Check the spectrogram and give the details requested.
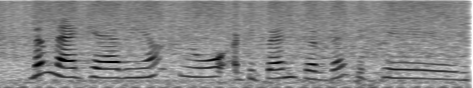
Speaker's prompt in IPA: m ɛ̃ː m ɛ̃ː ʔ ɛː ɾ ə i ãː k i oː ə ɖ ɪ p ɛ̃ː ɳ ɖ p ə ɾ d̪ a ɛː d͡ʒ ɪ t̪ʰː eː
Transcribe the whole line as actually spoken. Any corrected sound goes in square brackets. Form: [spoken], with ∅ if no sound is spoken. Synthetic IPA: m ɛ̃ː m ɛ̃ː [k] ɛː ɾ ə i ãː k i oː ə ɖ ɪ p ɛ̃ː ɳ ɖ [k] ə ɾ d̪ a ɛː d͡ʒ ɪ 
